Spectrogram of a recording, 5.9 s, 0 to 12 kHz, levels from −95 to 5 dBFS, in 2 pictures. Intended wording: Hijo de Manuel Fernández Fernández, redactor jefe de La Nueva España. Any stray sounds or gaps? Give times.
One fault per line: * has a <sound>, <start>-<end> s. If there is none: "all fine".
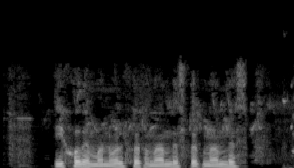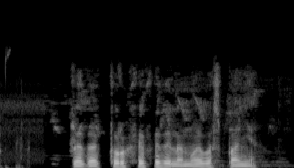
* has a squeak, 2.8-3.3 s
